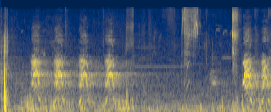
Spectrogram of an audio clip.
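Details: Nuisance barking by a dog: a short, evenly spaced series of four barks, then a gap with a few clicks and hisses, then one more bark.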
